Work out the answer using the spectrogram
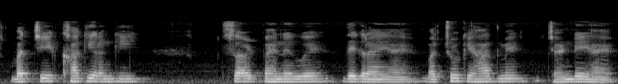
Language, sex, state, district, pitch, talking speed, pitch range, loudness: Hindi, male, Uttar Pradesh, Lalitpur, 130 Hz, 155 wpm, 120-135 Hz, -19 LUFS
